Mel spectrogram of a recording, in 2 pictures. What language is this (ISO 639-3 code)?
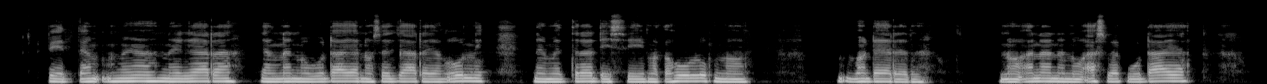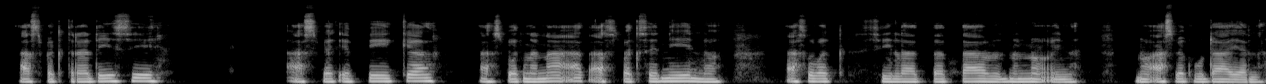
twu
